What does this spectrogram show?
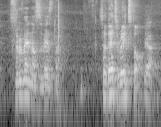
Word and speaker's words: Crvena Zvezda: Crvena Zvezda. Crvena Zvezda.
